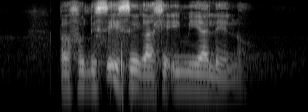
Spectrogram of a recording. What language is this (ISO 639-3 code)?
zul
